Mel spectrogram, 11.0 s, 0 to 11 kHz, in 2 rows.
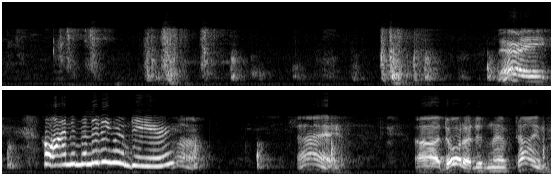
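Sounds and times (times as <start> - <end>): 
man's footsteps coming up the walk to a front door: 0.0 - 5.7
speech: 5.0 - 7.6, 8.4 - 9.0, 9.6 - 10.9.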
